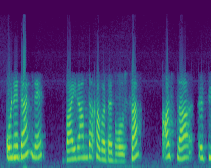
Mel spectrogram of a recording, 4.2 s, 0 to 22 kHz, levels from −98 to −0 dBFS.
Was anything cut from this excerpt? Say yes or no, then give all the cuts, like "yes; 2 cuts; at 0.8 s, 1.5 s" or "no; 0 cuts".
yes; 2 cuts; at 1.9 s, 2.3 s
